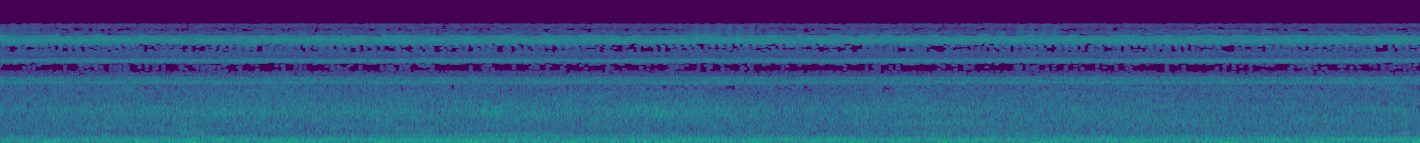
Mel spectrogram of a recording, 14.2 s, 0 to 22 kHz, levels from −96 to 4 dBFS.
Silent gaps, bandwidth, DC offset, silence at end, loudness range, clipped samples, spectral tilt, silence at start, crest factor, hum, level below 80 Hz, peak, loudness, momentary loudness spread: none; 11.5 kHz; under 0.1%; 0 s; 0 LU; under 0.1%; -2 dB/octave; 0 s; 14 dB; none; -48 dBFS; -24 dBFS; -37 LUFS; 1 LU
